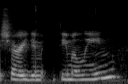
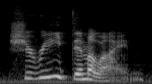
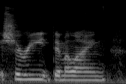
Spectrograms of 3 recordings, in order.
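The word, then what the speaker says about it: Cherie Dimaline: of one of these I just know how her name's pronounced hold on Sheree dimeline neither of my guesses was correct anyway two books by Cherie dimeline um we have uh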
